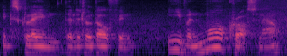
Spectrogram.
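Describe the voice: The speaker is plainly reading aloud.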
